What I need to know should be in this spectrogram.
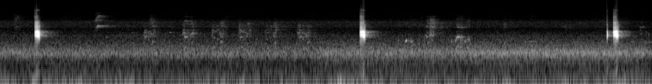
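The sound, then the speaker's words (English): Southern Toadlet frog calling: three short, loud, creaking calls spaced several seconds apart stand out over a faint, steady background chorus. “Southern Toadlet.”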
